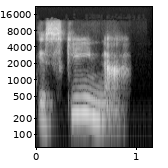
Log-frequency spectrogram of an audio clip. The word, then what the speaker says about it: esquina: On the corner is en la esquina.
